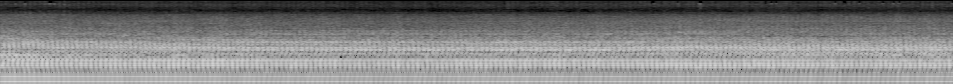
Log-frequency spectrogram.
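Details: Small lawn mower engine after the repair and reassembly with the air filter back on: steady, even idle with no rising or falling of speed.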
